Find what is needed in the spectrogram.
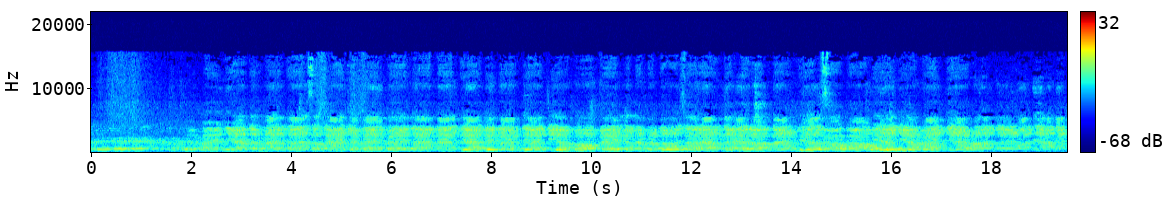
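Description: Group of Theravada Buddhist monks chanting Pali verses in unison: a steady, near-monotone recitation that continues without a break, led by a monk chanting into a microphone.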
